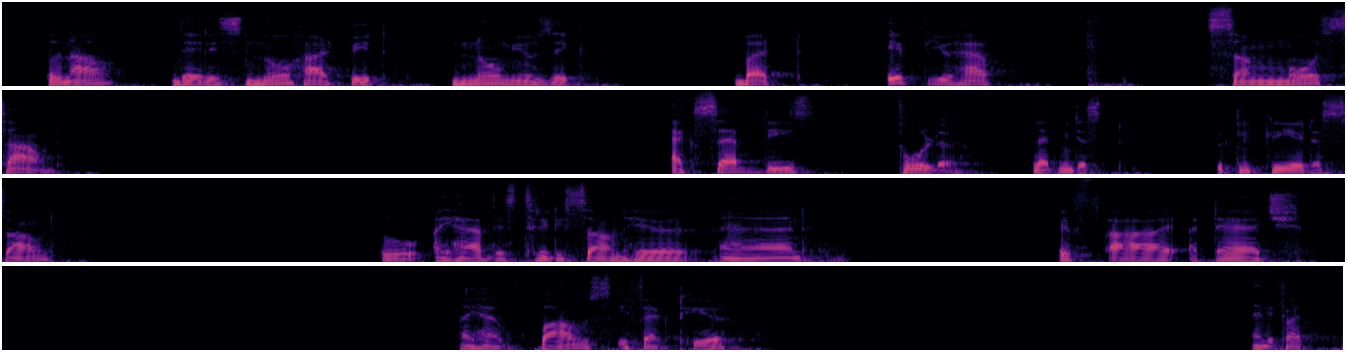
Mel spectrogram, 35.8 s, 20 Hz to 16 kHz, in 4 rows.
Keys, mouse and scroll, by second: 15.8 click, 18.5 click, 22.3-26.4 drag, 30.7-32.0 scroll down 1, 32.0 click.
